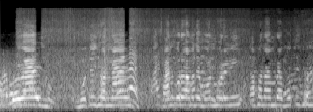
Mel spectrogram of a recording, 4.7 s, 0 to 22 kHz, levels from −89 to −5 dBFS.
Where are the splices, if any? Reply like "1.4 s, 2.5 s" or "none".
3.7 s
